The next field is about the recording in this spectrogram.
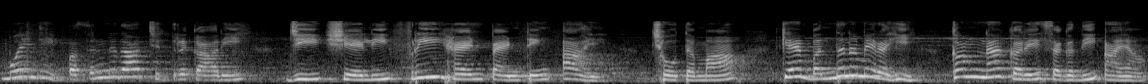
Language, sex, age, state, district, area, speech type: Sindhi, female, 45-60, Uttar Pradesh, Lucknow, urban, spontaneous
